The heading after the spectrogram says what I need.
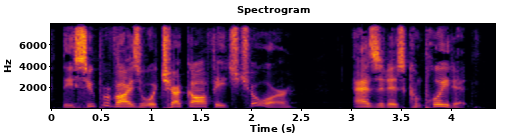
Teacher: you paused after chore that makes a lot of sense so you have one thought group right after the word chores so you might want to use a little bit Rising tone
